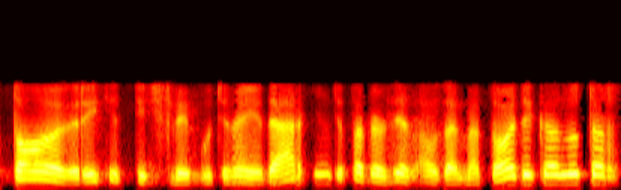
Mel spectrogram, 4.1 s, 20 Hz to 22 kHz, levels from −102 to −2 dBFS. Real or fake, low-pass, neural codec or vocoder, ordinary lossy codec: fake; 3.6 kHz; codec, 24 kHz, 0.9 kbps, WavTokenizer, large speech release; AAC, 24 kbps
